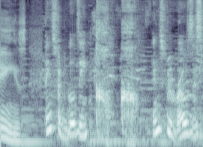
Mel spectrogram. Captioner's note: imitating munching sound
